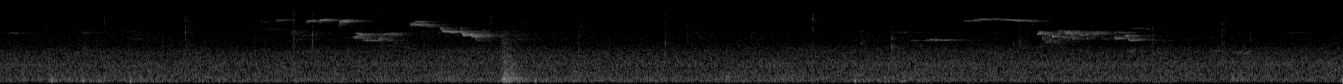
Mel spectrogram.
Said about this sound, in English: I feel like there's a frog in the tree. Ha! That sounds a bit weird. Sounds like there's a frog up there.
